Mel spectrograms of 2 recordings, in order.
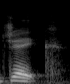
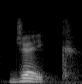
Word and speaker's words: Jake: rhyme there 19 write the letter that makes no sound in Jake Jake well I hear a j a and then there's a letter on the end that we're not hearing and it's called Silent E because Jake is spelled this way using the a unit we don't hear the E we don't say Jakey or Jak we just say Jake write a two- syllable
